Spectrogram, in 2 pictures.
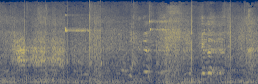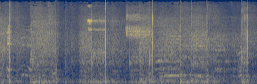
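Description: A basketball dribbled repeatedly on a hardwood gym floor, a run of sharp bounces. Sneakers squeak briefly on the floor a few times.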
